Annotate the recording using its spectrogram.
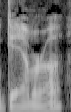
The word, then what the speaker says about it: Gamera: spelled like Gamma Ray, G-A-M-M-A, and then Ra, so Gamera.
